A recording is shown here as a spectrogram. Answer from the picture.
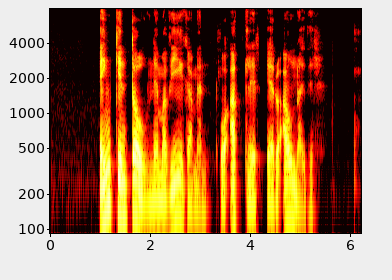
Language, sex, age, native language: Icelandic, male, 30-39, Icelandic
